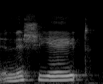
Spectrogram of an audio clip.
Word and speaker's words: initiate: So in initiate, this T is an SH sound. We have a true T here at the end or a stop T, initiate.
